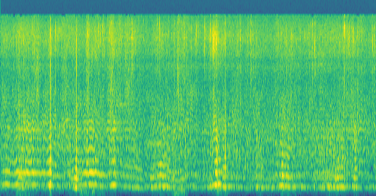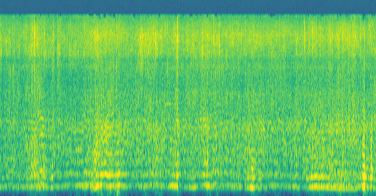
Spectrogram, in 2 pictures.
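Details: Crowded honey bee hive producing a continuous deep buzz, wavering in pitch as individual bees pass close, punctuated by repeated small knocks and rustles.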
